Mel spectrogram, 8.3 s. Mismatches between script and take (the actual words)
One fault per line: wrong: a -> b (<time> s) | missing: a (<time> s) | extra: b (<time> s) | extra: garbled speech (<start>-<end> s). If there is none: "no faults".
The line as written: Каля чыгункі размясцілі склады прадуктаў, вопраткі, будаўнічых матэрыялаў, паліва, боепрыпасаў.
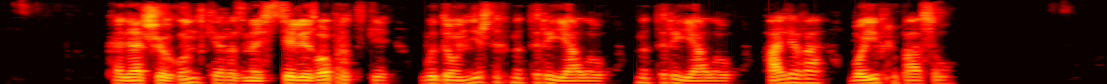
missing: склады прадуктаў (2.3 s)
extra: матэрыялаў (4.9 s)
